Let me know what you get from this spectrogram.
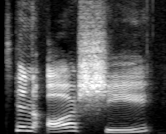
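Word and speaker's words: Tinashe: Okay, so Gawk is saying Tina Shay. Vin is saying Tanash. Captain Mike says Tanash. Yeg says Tina Shay. Tina Shi, Tin Ashi, Tina She, Tina She. Yes, see? We were just debating on how to say it, and I was like, it's Tina Shi.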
